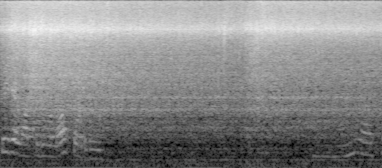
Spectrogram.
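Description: Ridge gourd powder sizzles and fries in homemade ghee in a pan, a steady close hiss with soft stirring scrapes throughout and faint voices underneath.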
